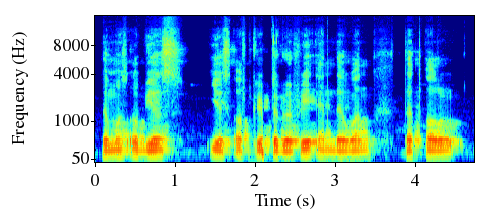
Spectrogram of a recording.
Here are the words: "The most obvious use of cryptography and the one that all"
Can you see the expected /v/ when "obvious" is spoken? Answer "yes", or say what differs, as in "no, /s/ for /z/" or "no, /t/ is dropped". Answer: no, /v/ is dropped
